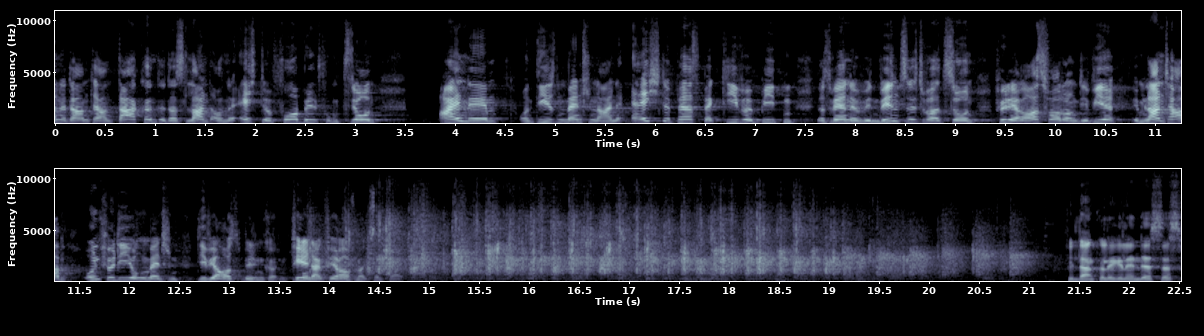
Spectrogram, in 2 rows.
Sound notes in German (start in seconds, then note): 13.6 Beifall bei der FDP und der SPD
